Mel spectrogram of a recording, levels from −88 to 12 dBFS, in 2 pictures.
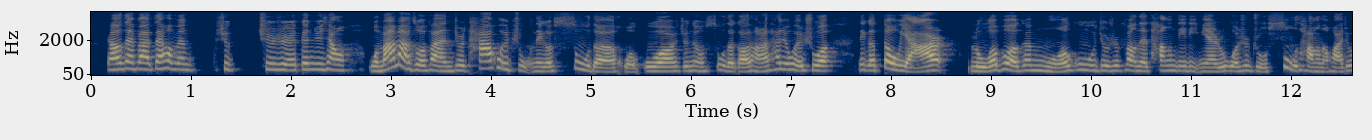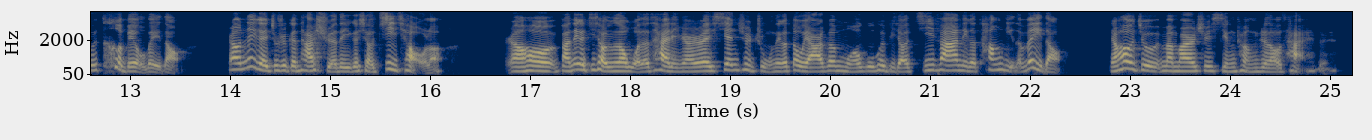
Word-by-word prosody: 然 265 0 +4
后 285 - +3
再 320 0 0
发 300 -1 +3
再 310 +1 +2
后 335 - +2
面 270 -3 -7 0.2
去 295 - -10 0.3
去 285 -2 -7
是 260 -2 -2
根 285 +1 -2
据 275 -1 -6
像 250 -3 -1
我 215 -1 -2
妈 260 +4 +5
妈 320 - +4
做 240 -5 -1
饭， 220 -4 +1
就 240 - -6
是 230 - -3
她 330 +8 +5
会 360 -5 -3
煮 240 -5 -11
那 200 0 -5
个 200 0 -2
素 230 +5 -8
的 180 -3 +2
火 175 -2 -7
锅， 205 0 +3
就 215 0 -7
那 220 - -7
种 200 -1 -6
素 225 +4 -10
的 200 -3 0
高 190 0 +3
汤。 200 +2 -2
她 290 +3 -5
就 280 -1 -2
会 230 -5 -1
说： 230 -2 +1 0.2
“那 260 - -9
个 240 0 +1
豆 280 +1 +5
芽 - - +4
儿、 245 +1 +6 0.2
萝 210 +2 +2
卜 270 -5 +4
跟 245 +2 -4
蘑 205 -4 -1
菇， 250 0 -7
就 235 -1 -4
是 230 +1 -5
放 235 -1 -1
在 205 - -1
汤 235 +3 -4
底 220 -1 -7
里 215 -1 -10
面。 190 0 -5
如 210 +2 -3
果 210 -2 -1
是 230 +3 -8
煮 200 -3 -8
素 225 - -5
汤 200 -5 -1
的 175 - -6
话， 180 - 0
就 225 - -6
会 240 - -3
特 245 - -3
别 200 -1 -1
有 200 - +1
味 475 - -3
道。” - - -5 0.4
然 280 - +5
后 285 - -1
那 405 +1 -3
个 - - +4
就 235 - -4
是 235 - -1
跟 220 -1 0
她 215 -2 +2
学 215 -4 -5
的 190 - -4
一 185 - -1
个 205 - -1
小 215 -4 -3
技 290 - -3
巧 245 +1 +1
了， - - -5 0.6
然 200 0 +3
后 210 -3 +6
把 210 +3 +2
那 265 - 0
个 260 - +3
技 255 - -8
巧 200 - +5
用 200 - -2
到 205 0 +6
我 200 - 0
的 190 - -1
菜 200 - +4
里 190 - -5
面 190 0 -2
儿。 195 +1 +2
诶， 210 0 +5
先 250 +5 -4
去 260 0 -6
煮 205 -5 -10
那 195 - -3
个 200 - +1
豆 225 -3 0
芽 190 -1 +5
儿 190 - +4
跟 225 +2 -1
蘑 185 -4 -4
菇， 205 +1 -4
会 230 +2 -2
比 195 -3 -12
较 180 -1 +1
激 230 +7 -10
发 245 -2 +5
那 230 -2 -6
个 200 - -1
汤 260 +6 -2
底 205 - -8
的 - - -11
味 340 +2 +1
道， - - -3 0.4
然 - - +1
后 330 -1 +7
就 230 -7 -1
慢 215 -1 0
慢 205 0 +5
儿 205 - +1
去 215 +1 -6
形 200 -2 -9
成 190 -6 -7
这 185 - -6
道 170 - -3
菜， 175 - -4
对。 225 - -24
225 Hz, 335 characters per minute, -23 LUFS, 200-255 Hz, 0.6 s, 后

